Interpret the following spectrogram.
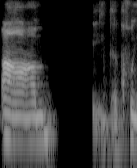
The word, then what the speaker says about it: Akua: I thought, for the record, like the pronunciation Akua isn't incorrect. Like there are certain parts of the country that pronounce in certain groups of people that pronounce it Akua, and Akua is another pronunciation.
